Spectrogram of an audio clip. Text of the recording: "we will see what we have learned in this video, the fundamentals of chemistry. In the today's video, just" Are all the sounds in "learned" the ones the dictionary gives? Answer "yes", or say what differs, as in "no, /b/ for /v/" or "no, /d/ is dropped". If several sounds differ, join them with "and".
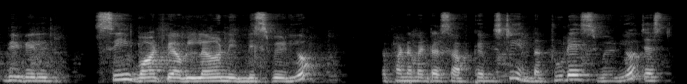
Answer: yes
